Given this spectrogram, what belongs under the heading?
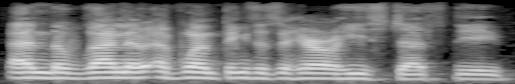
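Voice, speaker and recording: A man's voice: a little high, fairly even intonation, fast talker, no echo, highs cut off. A man co-hosting a podcast, introducing cartoon episodes in casual chat. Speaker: podcast co-host.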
